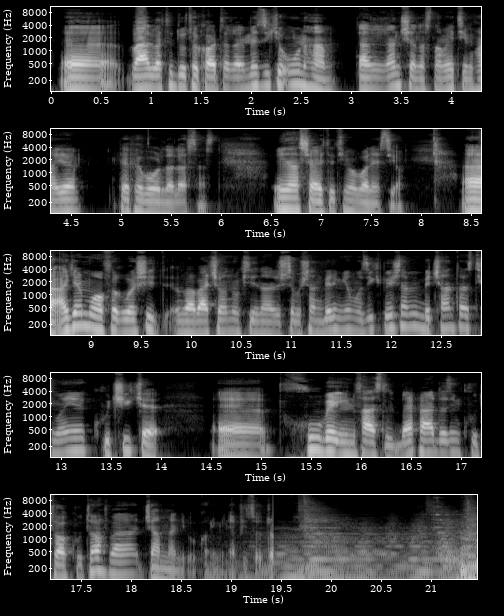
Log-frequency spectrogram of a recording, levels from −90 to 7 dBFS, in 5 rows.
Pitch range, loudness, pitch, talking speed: 115-145 Hz, -23 LUFS, 125 Hz, 150 wpm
